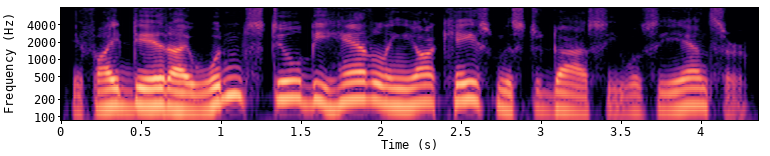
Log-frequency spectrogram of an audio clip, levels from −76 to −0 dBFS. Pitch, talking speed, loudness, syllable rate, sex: 155 Hz, 205 wpm, -17 LUFS, 4.3 syllables/s, male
